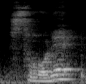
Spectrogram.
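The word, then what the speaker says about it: それ: And then it, I know it's written sore, but we say sore, sore. Again, R becomes L pronunciation, sore.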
